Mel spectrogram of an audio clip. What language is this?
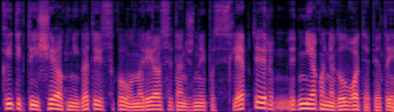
Lithuanian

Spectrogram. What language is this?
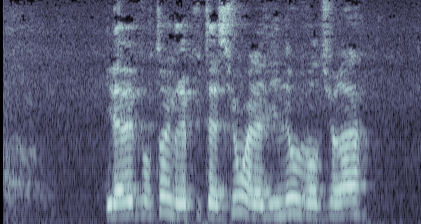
French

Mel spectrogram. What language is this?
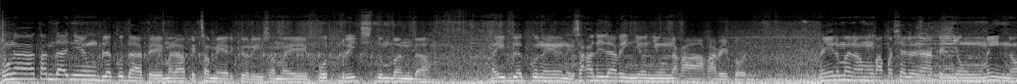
Filipino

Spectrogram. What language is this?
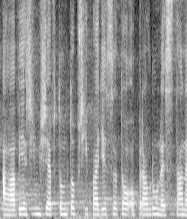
Czech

